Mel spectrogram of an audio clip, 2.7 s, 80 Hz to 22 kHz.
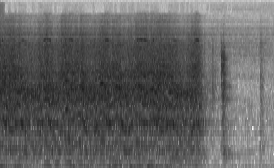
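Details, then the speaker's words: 1972 Chrysler Newport with swapped 440 big-block V8, sat since 2003, cranked with spark tester connected: even cranking about three beats a second for two seconds, never fires; no spark, owner suspects the high-performance coil on the stock ignition. "I'm a little concerned about the high performance coil with the regular ignition system."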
